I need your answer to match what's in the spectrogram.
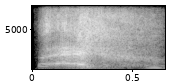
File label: man, tavern; Pirates Of The Caribbean; AMBIENT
